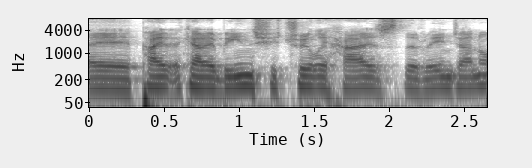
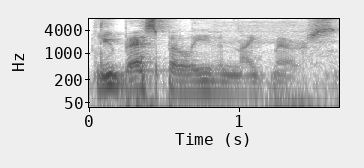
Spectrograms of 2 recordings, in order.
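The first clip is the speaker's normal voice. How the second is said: mock pirate menace; 4 semitones lower, 7 dB quieter, slower than usual. Quoting a Pirates film line.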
